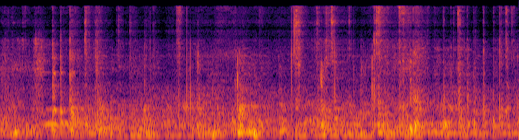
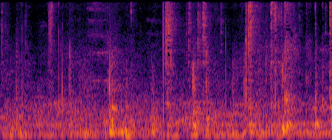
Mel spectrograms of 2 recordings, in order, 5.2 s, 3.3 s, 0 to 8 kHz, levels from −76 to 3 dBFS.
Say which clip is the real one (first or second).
second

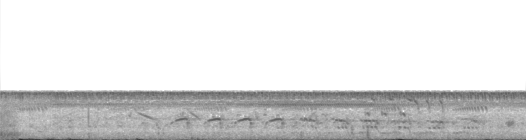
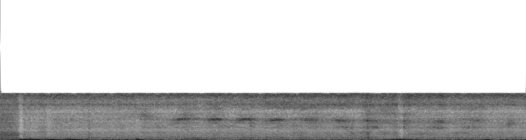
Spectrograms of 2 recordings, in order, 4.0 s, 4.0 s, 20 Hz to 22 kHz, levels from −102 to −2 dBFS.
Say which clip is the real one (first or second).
first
